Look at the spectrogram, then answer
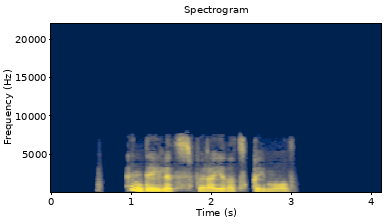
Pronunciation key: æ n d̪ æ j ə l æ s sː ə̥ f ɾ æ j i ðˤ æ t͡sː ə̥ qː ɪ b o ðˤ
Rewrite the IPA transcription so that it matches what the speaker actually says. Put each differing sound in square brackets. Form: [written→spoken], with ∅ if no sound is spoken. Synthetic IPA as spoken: æ n d̪ æ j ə l æ [s→θ] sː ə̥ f ɾ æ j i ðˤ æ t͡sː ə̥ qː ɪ [b→m] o ðˤ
